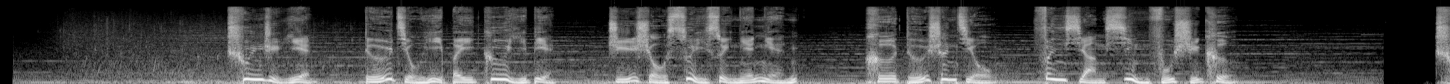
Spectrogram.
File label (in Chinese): 男 广告; 激情有力 大气浑厚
